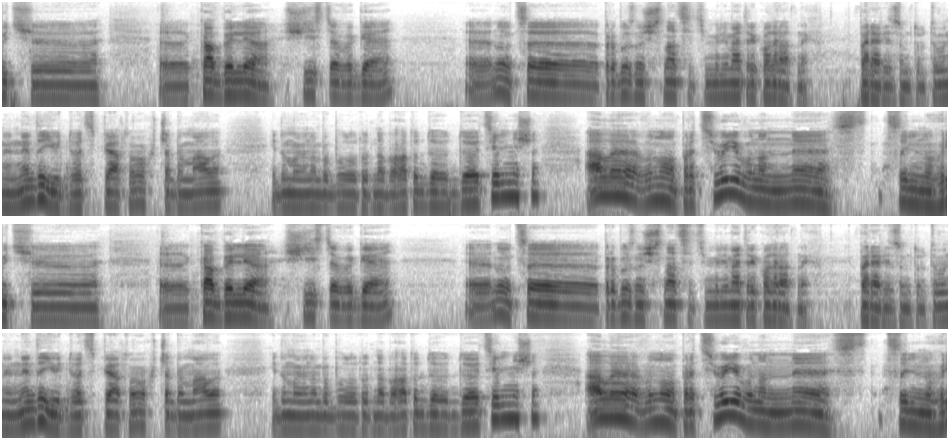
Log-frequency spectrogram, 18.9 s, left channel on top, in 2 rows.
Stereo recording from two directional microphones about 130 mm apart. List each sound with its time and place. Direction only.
0.0 s speech: 30° left (ahead or behind)
12.1 s speech: 35° left (ahead or behind)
